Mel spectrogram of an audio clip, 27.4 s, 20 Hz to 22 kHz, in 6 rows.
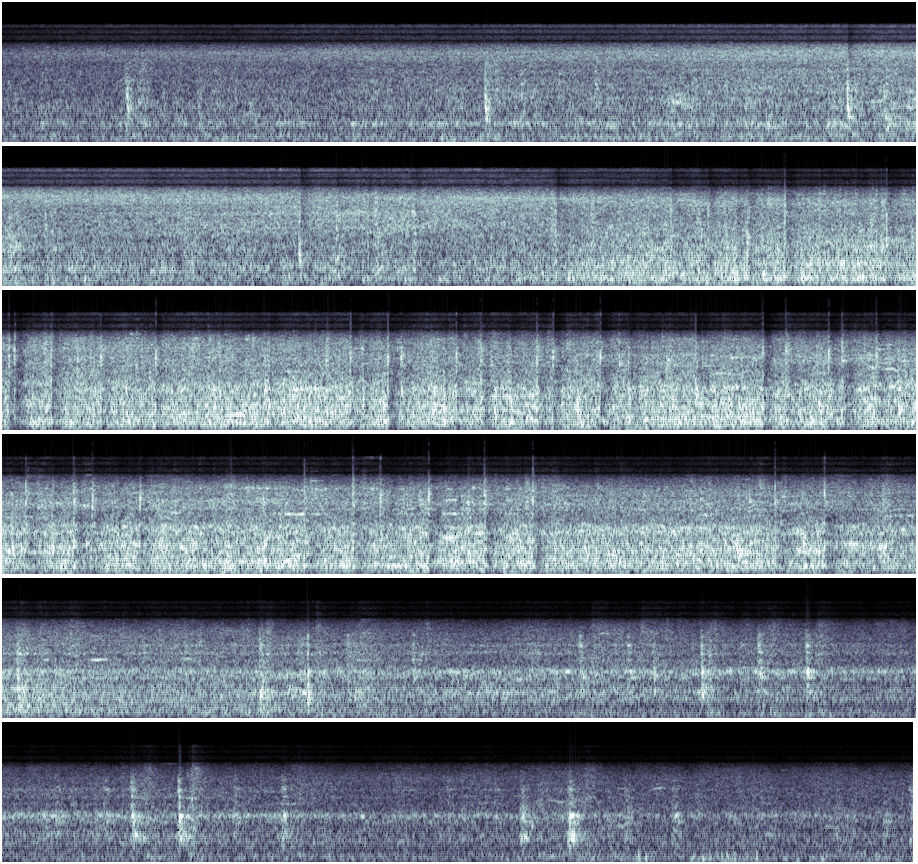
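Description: Narrow-gauge steam locomotive U45.903 passing close by, growing louder to a peak about halfway through. Then its open passenger coaches roll past, the wheels clicking over the rail joints as the train moves away and fades.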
